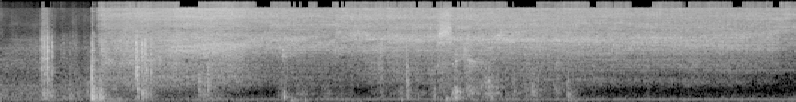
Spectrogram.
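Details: Steady airy hiss under a few sharp knocks from handling while a hot water heater tank drains; the drain valve won't stop running and the owner suspects something was damaged; cause not clear.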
